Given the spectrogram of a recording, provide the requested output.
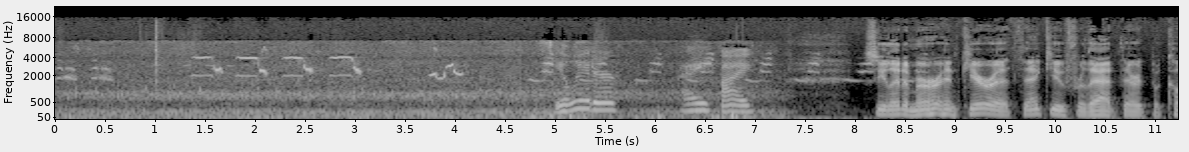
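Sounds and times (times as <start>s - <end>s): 
steady low rumbling background: 0.0s - 8.3s
tundra swans, bald eagles, mockingbirds and sparrows calling at a North Carolina wetland: 0.0s - 8.6s
speech: 5.0s - 7.1s, 8.1s - 11.2s.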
